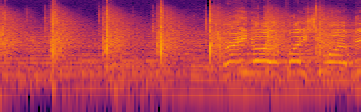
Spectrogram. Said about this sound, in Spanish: Vamos a aplaudir una vez más.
